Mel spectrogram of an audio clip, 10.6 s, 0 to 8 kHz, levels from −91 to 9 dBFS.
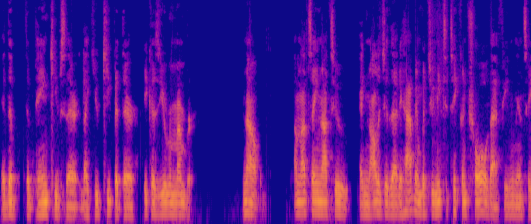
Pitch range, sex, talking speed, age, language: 85-100 Hz, male, 190 wpm, 30-49, English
